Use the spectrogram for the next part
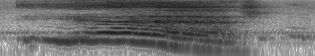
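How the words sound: It is said in a doubtful, uncertain way. The answer is only maybe. "which means maybe"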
